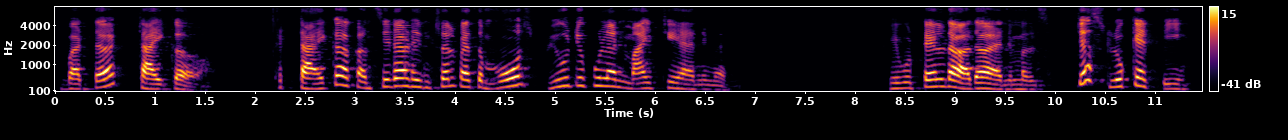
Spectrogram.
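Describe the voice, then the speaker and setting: A woman with an Indian accent tells a story to young children, phrasing things deliberately and asking her listeners questions. Her voice is a little high and a bit bright, and the recording is rough.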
